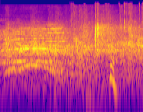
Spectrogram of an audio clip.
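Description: A church audience applauds and cheers for a man's birthday in a steady, dense wash of clapping, with scattered voices whooping and calling out over it for the whole short stretch.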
